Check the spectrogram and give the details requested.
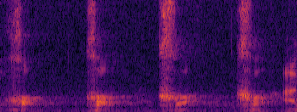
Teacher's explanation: Orang Kedah dia akan senang pergi turun sikit ke bawah dia akan bunyi kha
